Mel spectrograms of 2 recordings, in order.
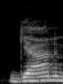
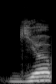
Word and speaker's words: ज्ञ: झ ञ है, उसमें जो ञ है उसे जोड़ने से ये ज्य बन गया। इसको ज्ञ ही पढ़ा जाता है। वैसे तो हिंदी में ज्ञ पढ़ा जाता है, लेकिन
